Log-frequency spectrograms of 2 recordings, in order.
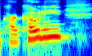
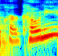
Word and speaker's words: Carcone: popvin and forward Michael carconi who corrected me to my face that it is Michael carcone is how you say his name officially I stand I'm confident in that pronunciation now um so definitely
